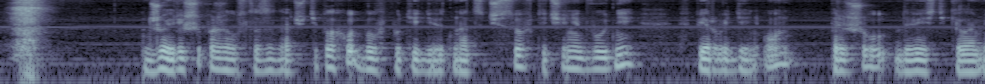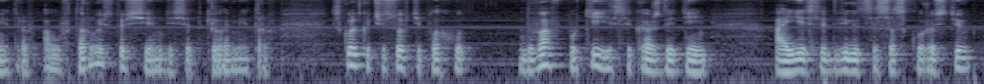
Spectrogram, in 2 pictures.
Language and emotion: Russian, neutral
